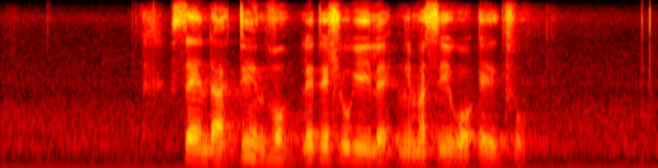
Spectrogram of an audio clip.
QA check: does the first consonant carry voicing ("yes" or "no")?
no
